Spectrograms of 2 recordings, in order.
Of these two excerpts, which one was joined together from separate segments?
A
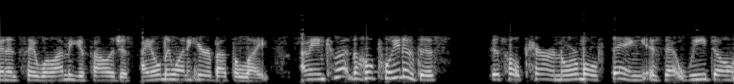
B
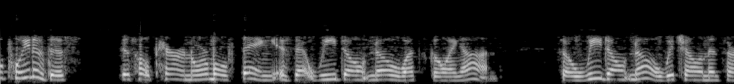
A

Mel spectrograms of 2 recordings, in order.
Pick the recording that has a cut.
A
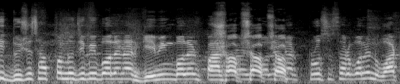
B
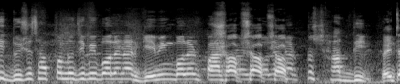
B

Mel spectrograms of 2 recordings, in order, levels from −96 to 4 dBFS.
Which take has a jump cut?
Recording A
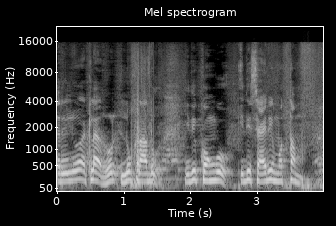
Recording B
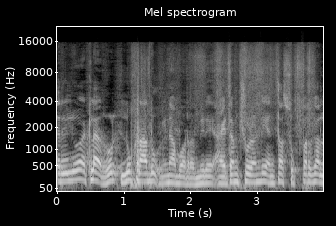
B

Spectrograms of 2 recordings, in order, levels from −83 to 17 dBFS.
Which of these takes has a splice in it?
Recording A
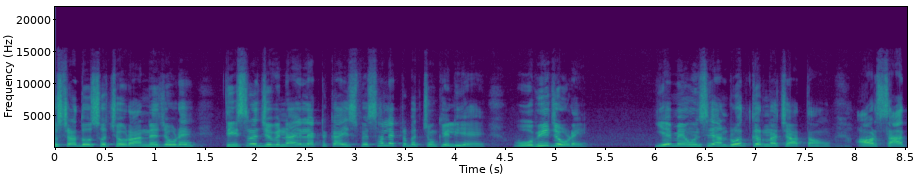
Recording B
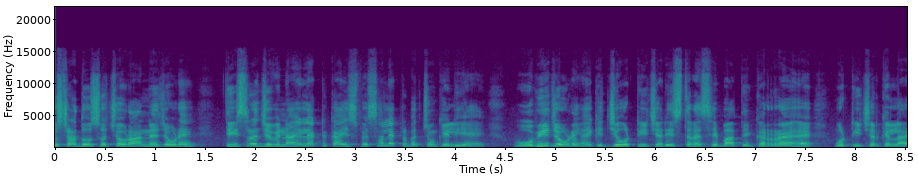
B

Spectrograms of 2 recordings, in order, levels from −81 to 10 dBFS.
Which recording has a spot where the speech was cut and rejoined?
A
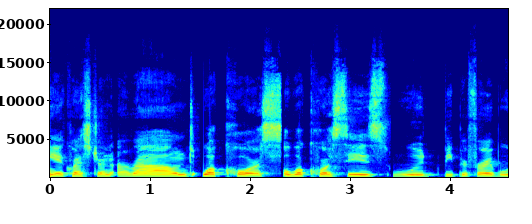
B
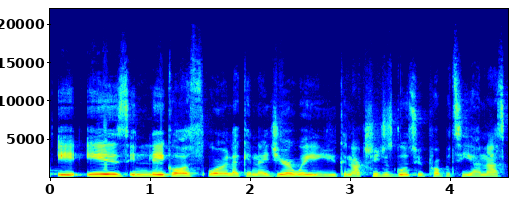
A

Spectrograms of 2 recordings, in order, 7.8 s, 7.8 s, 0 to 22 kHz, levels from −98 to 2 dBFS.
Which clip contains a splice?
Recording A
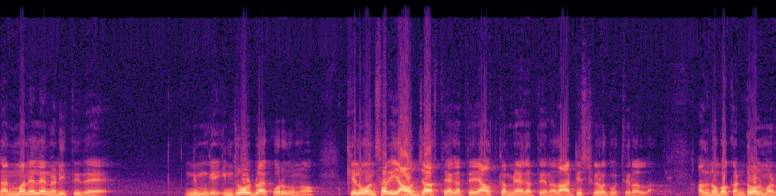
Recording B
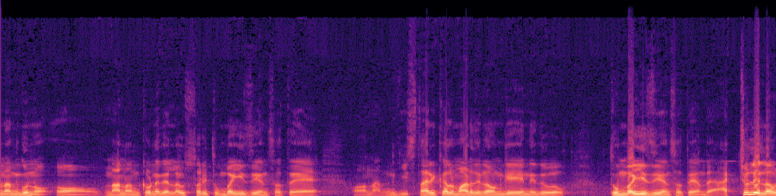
A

